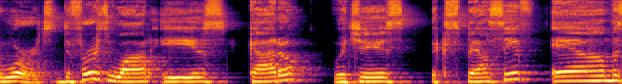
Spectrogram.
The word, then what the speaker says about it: caro: So car, expensive, in Spanish is carro, caro. So you can see the difference. Here we have the soft R, which is kind of pronounced like the D sound in American English.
